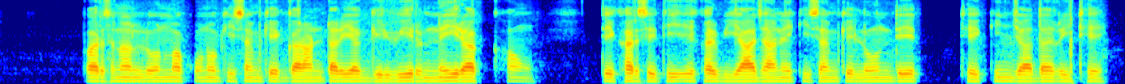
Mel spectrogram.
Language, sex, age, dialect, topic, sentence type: Chhattisgarhi, male, 18-24, Western/Budati/Khatahi, banking, statement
